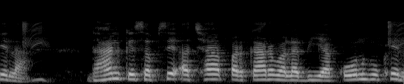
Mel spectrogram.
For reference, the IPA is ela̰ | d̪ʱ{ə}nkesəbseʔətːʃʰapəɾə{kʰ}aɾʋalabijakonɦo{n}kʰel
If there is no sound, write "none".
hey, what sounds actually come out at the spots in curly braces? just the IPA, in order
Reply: a, k, none

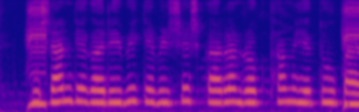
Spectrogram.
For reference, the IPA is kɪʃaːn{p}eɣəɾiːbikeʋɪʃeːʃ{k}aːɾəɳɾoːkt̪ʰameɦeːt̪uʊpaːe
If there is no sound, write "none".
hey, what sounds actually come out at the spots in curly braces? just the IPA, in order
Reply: k, k

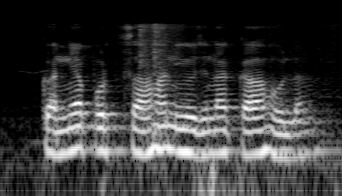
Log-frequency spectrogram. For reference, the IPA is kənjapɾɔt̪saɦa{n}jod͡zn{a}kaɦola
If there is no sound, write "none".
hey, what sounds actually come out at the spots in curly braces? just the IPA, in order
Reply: n, a

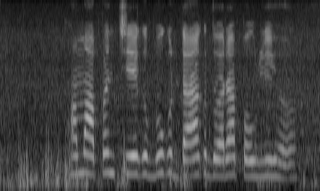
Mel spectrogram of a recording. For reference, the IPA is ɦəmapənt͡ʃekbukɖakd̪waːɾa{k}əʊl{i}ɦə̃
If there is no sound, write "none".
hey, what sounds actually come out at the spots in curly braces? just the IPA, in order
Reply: p, i

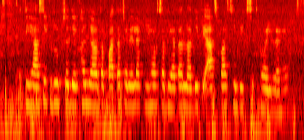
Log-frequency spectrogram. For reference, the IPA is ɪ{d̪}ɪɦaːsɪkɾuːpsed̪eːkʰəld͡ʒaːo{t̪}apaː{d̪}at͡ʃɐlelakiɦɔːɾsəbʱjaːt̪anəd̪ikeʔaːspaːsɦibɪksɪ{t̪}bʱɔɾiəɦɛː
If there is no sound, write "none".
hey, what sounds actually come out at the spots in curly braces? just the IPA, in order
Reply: t̪, t̪, t̪, t̪

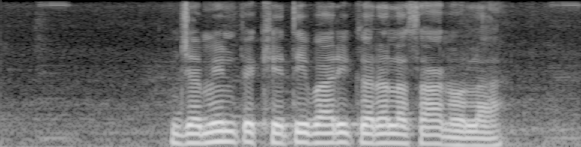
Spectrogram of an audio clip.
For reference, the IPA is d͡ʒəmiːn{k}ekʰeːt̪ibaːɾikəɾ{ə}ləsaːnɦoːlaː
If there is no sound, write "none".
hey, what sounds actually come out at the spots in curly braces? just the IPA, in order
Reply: p, ə

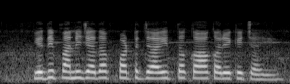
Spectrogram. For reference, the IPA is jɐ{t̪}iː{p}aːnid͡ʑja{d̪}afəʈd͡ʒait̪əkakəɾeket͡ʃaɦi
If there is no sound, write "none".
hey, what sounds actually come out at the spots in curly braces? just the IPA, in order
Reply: d̪, p, d̪

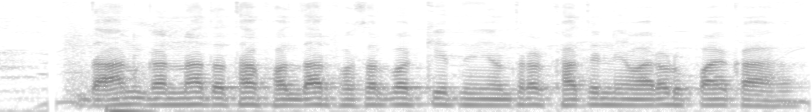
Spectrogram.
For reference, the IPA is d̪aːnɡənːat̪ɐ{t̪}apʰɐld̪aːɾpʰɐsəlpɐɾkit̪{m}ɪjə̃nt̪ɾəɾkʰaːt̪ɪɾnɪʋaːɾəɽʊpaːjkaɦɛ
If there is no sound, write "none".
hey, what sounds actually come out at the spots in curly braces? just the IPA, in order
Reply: t̪ʰ, n

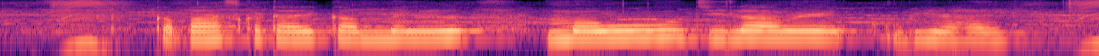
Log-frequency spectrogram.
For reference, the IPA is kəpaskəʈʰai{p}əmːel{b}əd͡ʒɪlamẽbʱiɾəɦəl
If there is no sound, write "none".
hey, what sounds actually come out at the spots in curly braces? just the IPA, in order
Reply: k, m

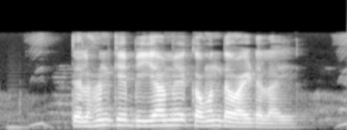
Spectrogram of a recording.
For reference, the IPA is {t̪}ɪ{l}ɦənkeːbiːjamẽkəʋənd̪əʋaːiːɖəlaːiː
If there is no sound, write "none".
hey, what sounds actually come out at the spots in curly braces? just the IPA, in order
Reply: t̪, l

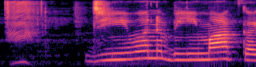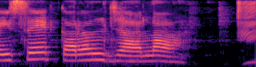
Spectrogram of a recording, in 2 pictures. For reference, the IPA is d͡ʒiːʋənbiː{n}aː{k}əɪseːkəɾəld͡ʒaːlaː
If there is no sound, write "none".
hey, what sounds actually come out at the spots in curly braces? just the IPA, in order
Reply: m, k

